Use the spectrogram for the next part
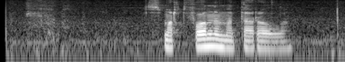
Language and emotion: Russian, neutral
